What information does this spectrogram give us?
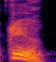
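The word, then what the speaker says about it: Crewe: wolton é pasa a Crew cre que se escribe r e w e cre pero ya entonces él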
